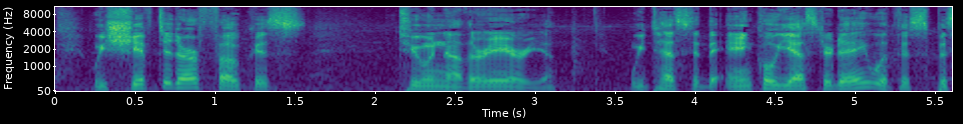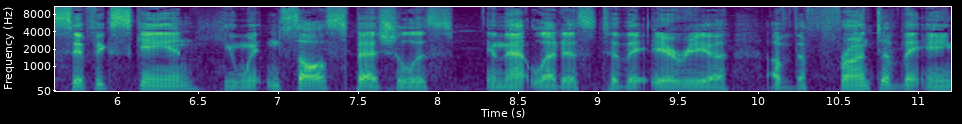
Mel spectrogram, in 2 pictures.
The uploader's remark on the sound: Record the podcast from training camp at Grand Park, where the Colts host the Browns in their first of two joint practice sessions ahead of their preseason exhibition.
